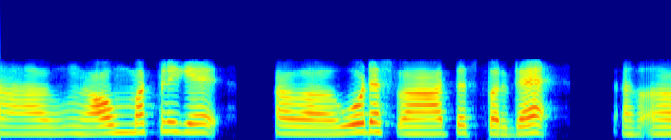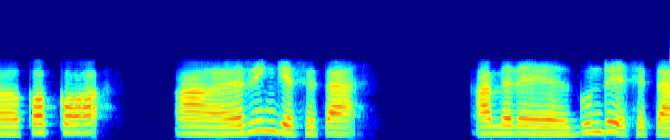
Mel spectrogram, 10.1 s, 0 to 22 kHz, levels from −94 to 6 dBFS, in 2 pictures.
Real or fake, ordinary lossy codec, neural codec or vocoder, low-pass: fake; none; codec, 16 kHz, 0.3 kbps, FocalCodec; 3.6 kHz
